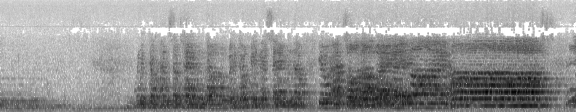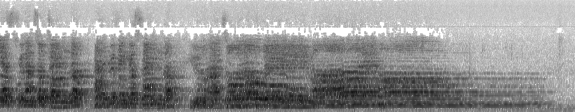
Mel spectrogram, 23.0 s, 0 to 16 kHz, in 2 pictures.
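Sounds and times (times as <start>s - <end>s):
choir singing a cappella: 0.0s - 1.4s, 2.4s - 22.7s.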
